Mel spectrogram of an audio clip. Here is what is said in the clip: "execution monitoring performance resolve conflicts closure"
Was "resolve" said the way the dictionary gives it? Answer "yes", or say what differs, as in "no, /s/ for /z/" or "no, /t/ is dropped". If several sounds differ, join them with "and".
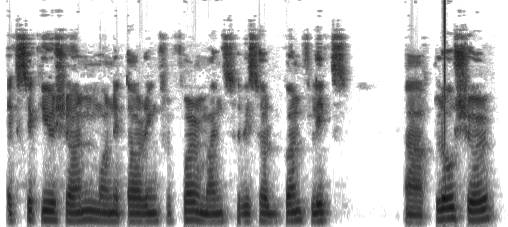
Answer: no, /s/ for /z/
